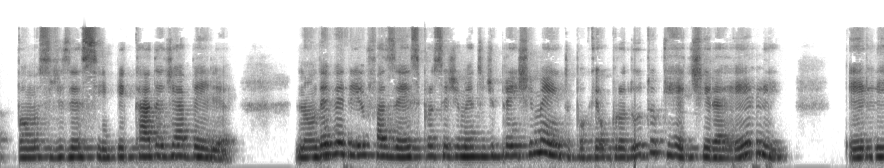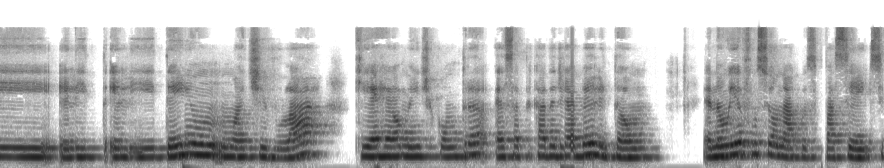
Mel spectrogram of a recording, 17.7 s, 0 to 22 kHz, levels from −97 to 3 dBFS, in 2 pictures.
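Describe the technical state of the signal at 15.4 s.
At 15.4 s the speech signal is intact, with no audible fault at that moment.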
